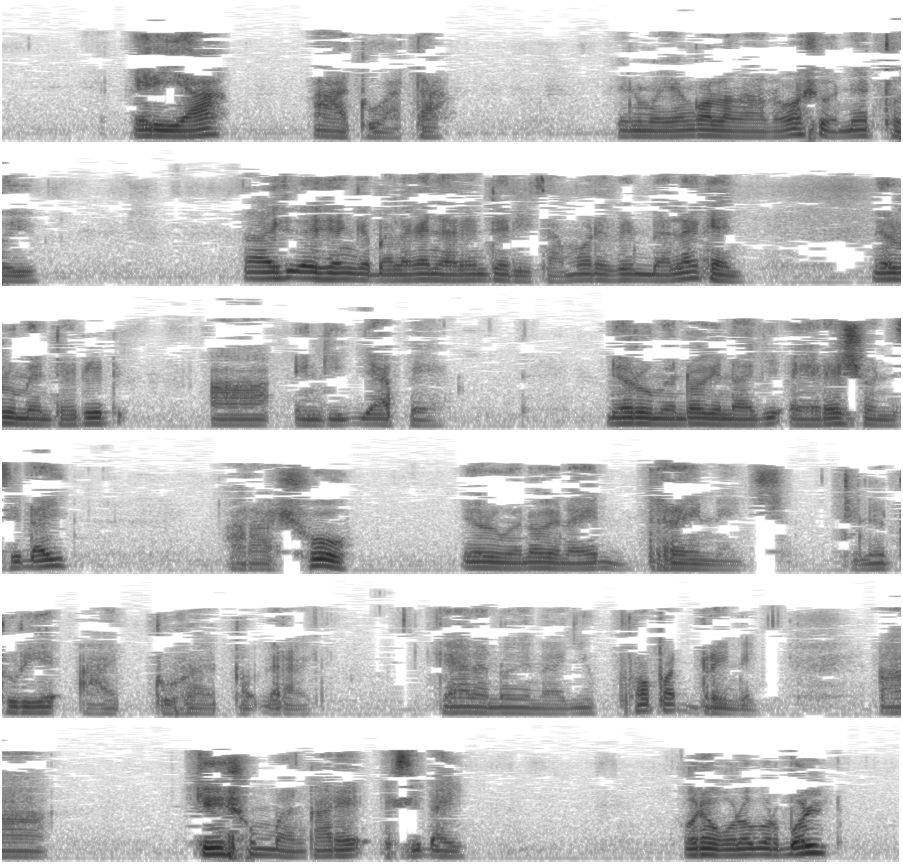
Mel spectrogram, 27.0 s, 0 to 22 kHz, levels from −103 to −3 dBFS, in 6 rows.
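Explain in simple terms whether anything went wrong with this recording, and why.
Yes, throughout the recording the speech sounds smeared and washy, with a hiss that swells and fades along with the talking. That points to likely WMA compression, heavily squeezed. Unlike steady background noise, this hiss follows the speech and rings around it.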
